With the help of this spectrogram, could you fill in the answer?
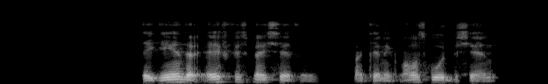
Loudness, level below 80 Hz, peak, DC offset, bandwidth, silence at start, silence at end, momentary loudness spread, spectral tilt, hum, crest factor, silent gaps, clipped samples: -26 LUFS; -68 dBFS; -8 dBFS; under 0.1%; 8 kHz; 1.45 s; 0.55 s; 17 LU; -6 dB/octave; none; 20 dB; 3.26-3.53 s; under 0.1%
